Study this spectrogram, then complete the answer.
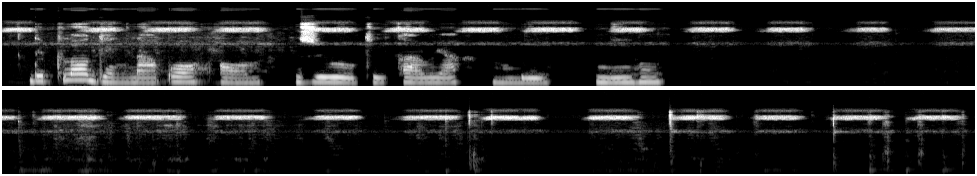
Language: Igbo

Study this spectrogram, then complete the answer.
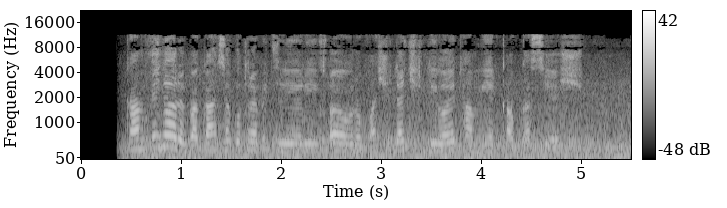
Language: Georgian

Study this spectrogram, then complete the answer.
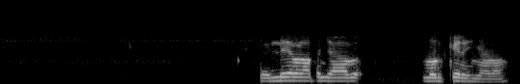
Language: Punjabi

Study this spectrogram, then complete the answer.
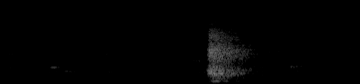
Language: Czech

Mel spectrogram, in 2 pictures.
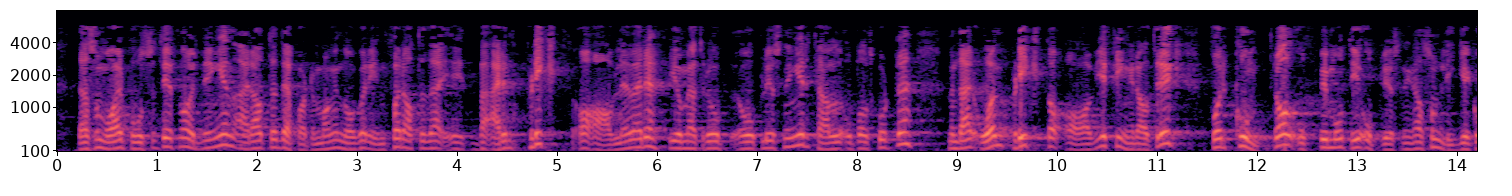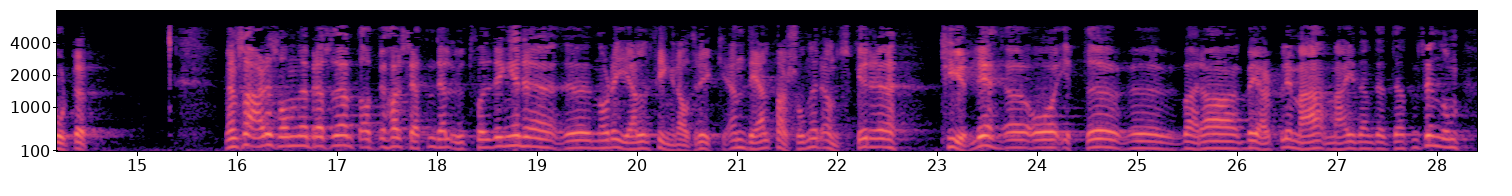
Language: Norwegian Bokmål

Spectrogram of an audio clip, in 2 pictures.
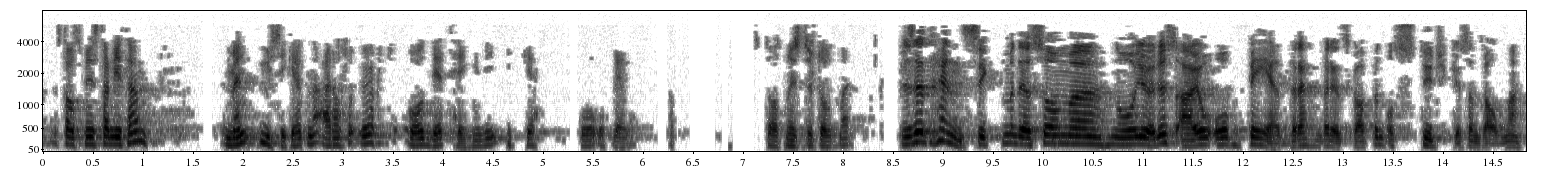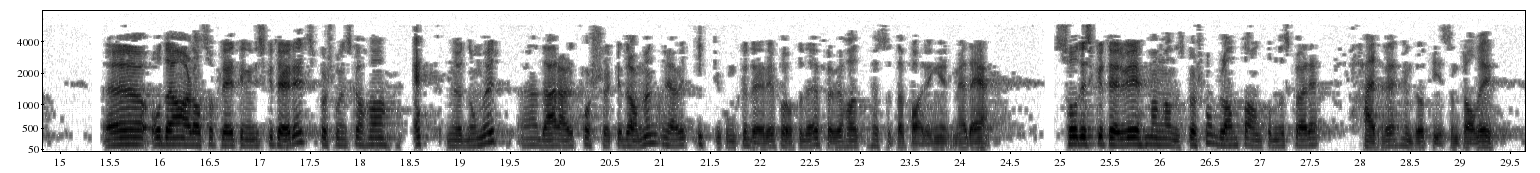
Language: Norwegian Bokmål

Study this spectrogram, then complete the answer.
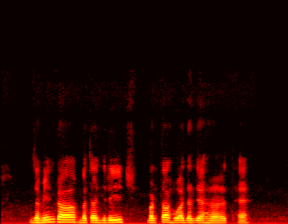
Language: Urdu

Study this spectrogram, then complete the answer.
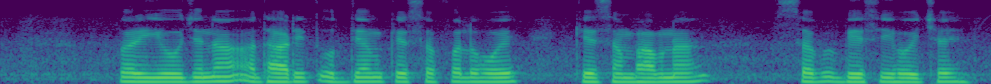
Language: Magahi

